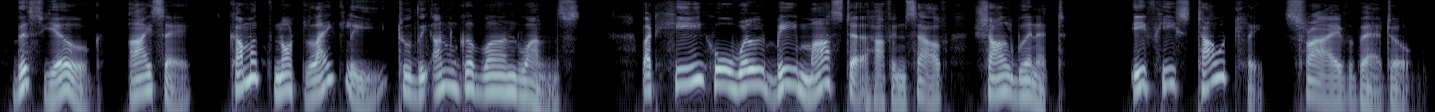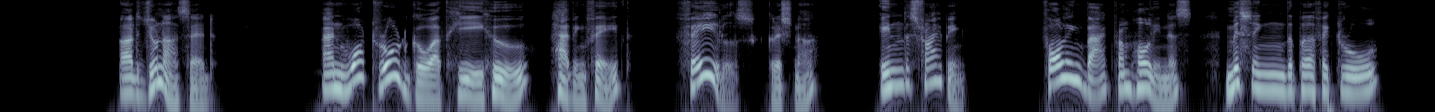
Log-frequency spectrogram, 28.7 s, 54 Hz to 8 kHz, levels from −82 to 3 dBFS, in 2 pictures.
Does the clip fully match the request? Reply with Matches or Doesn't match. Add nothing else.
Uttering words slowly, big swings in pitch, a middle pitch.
Matches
